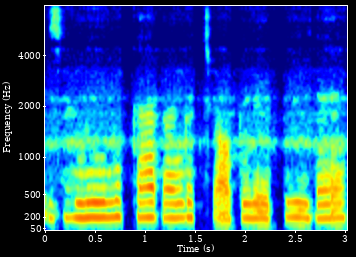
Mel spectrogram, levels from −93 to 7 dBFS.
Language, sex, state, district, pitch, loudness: Hindi, male, Maharashtra, Mumbai Suburban, 195 Hz, -19 LUFS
